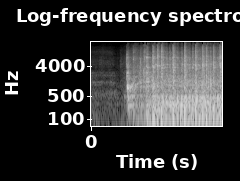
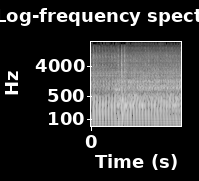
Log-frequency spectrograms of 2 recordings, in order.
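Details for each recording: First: Qualcast 14sk Suffolk Punch cylinder mower running on the bench with a bit of choke and revs. The small single-cylinder engine settles to an even, fairly fast patter, but the output shaft does not spin; the belts are fine, so the fault is between the engine and the output shaft. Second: Qualcast 14SK Suffolk Punch cylinder mower, whose roller and blade were not driving, started on the bench with a bit of choke: its small single-cylinder engine pops along at a steady, even beat with no rattles or grinding.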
